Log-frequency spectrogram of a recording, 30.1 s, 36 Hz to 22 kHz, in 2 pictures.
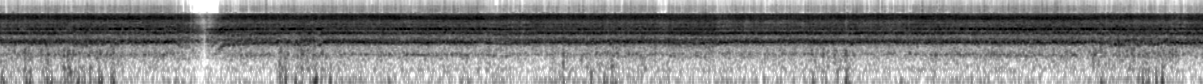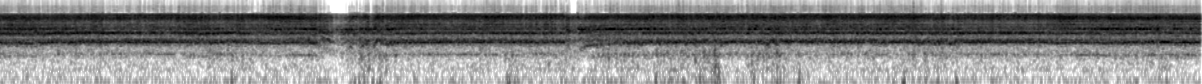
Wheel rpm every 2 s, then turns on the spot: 220, 170, 220, 220, 220, 230, 210, 210, 230, 190, 230, 220, 230, 230, 210.
none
